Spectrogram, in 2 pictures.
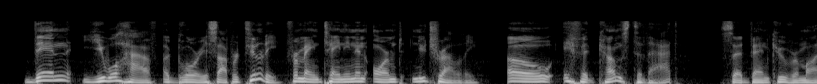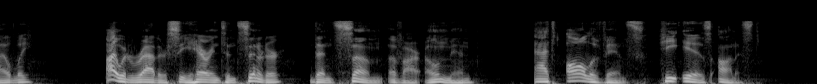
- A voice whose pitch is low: Yes, low, 105 Hz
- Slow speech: No, average, 145 wpm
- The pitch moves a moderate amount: No, wide, 5.8 semitones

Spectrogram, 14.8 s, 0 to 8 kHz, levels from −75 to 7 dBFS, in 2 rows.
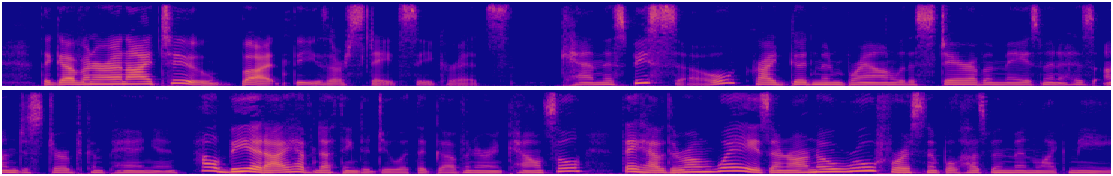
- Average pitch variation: Yes, average, 4.7 semitones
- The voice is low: No, medium, 180 Hz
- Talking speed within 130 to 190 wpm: No, fast, 205 wpm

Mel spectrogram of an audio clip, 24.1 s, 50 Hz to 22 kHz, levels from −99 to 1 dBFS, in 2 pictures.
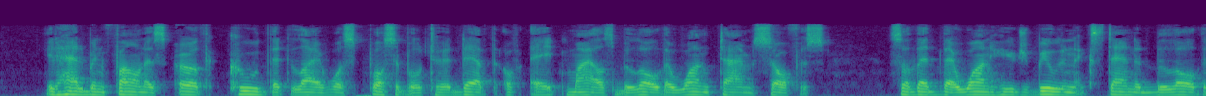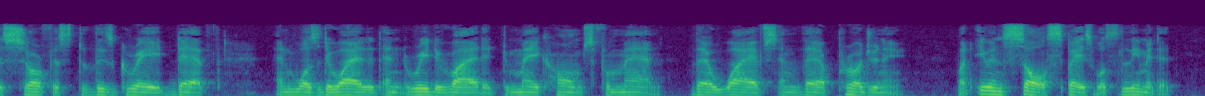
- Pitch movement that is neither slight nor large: No, narrow, 1.9 semitones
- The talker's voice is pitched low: Yes, low, 115 Hz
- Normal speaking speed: Yes, average, 145 wpm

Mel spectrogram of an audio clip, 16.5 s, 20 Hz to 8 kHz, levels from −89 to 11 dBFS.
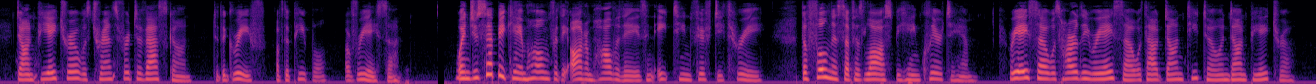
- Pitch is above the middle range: Yes, high, 195 Hz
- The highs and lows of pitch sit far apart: No, average, 3.6 semitones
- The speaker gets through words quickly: No, average, 155 wpm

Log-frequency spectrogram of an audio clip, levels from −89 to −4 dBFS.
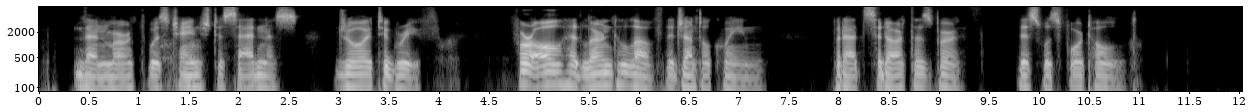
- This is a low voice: Yes, very low, 95 Hz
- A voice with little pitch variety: Yes, narrow, 2.1 semitones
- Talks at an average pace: No, slow, 125 wpm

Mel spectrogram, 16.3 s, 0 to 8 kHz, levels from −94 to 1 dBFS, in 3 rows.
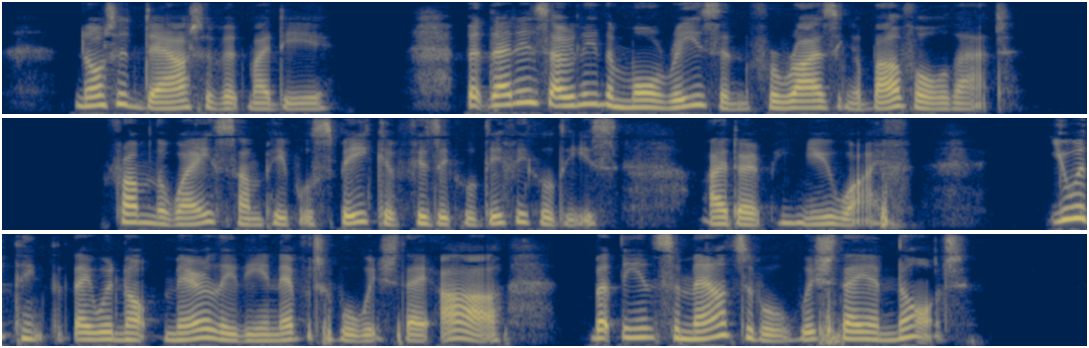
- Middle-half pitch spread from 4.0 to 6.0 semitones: Yes, average, 5.2 semitones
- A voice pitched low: No, medium, 185 Hz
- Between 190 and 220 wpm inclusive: Yes, average, 195 wpm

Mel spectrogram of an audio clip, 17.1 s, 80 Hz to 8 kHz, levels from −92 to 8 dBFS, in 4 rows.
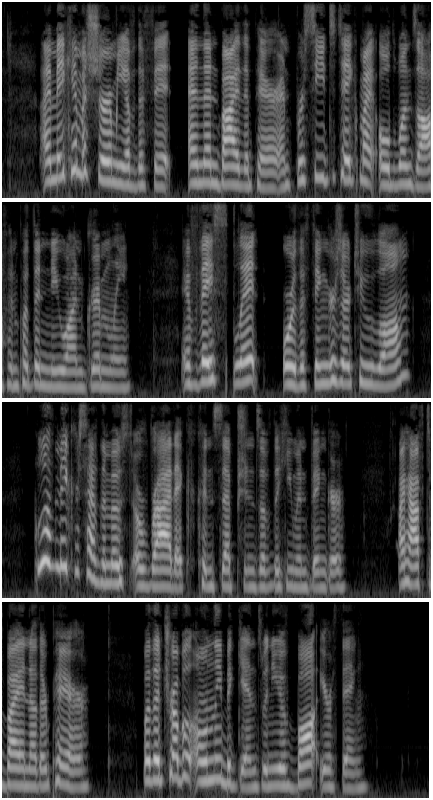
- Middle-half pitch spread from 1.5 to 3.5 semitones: No, average, 4.2 semitones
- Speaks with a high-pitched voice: Yes, high, 225 Hz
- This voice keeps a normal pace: No, fast, 220 wpm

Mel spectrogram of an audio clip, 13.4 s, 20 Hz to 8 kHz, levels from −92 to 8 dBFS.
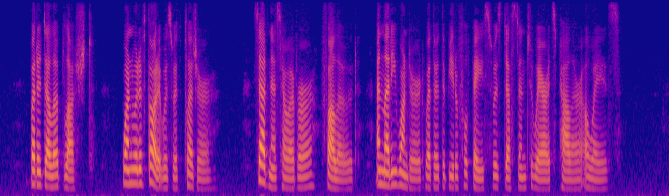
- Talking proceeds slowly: Yes, slow, 125 wpm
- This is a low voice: No, medium, 155 Hz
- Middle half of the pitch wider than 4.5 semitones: No, average, 4.1 semitones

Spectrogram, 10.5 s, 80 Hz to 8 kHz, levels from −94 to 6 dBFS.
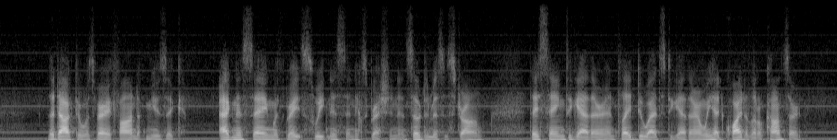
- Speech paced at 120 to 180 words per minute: No, average, 190 wpm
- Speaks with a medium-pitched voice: No, very low, 95 Hz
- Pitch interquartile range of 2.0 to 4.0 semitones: Yes, average, 3.3 semitones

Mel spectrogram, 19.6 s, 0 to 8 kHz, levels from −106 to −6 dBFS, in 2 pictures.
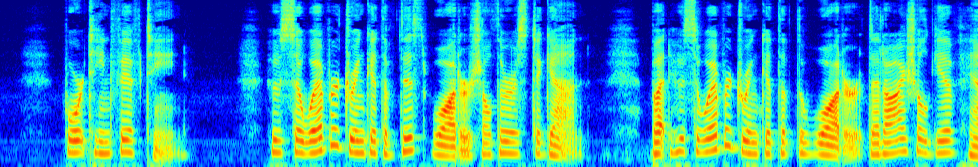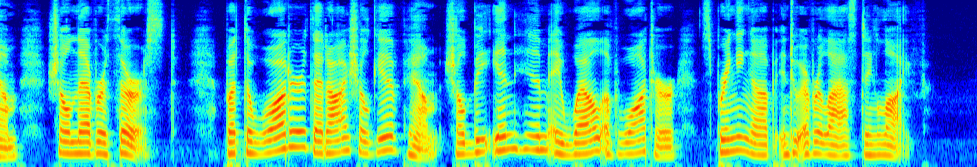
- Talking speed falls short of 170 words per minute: Yes, average, 140 wpm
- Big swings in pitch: No, average, 3.1 semitones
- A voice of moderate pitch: Yes, medium, 165 Hz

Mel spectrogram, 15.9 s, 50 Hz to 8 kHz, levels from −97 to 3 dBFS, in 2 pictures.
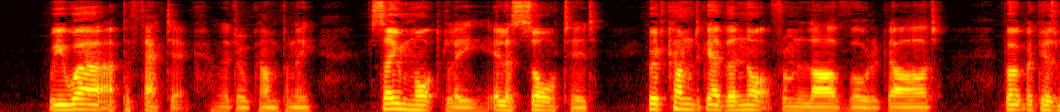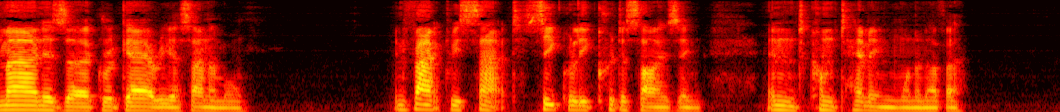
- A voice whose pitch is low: Yes, low, 105 Hz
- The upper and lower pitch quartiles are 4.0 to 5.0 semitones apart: Yes, average, 4.4 semitones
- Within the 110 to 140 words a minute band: Yes, slow, 135 wpm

